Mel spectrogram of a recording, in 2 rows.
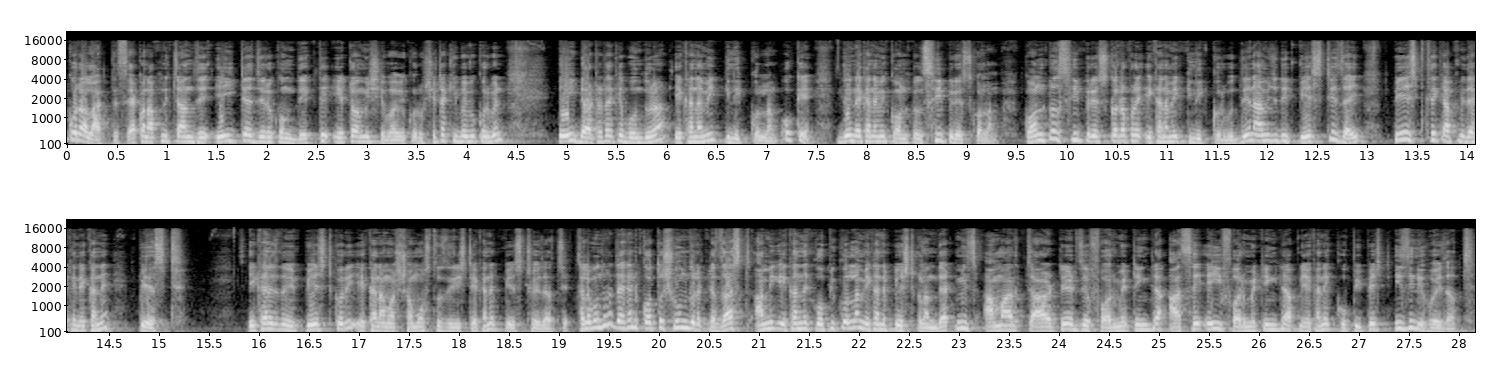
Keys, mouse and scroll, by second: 1.2 click, 2.8 click, 4.0 click, 8.3 ctrl+c, 10.3 click, 12.2 click, 16.0 click, 17.2 click, 19.1 click, 21.3 click, 22.0 click.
